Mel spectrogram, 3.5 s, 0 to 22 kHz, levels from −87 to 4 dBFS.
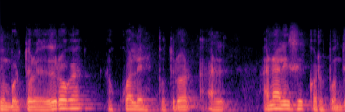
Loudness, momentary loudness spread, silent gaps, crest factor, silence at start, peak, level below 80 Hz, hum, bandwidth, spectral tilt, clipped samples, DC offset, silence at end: -22 LUFS; 10 LU; none; 16 dB; 0 s; -6 dBFS; -50 dBFS; none; 7.8 kHz; -9 dB/octave; under 0.1%; under 0.1%; 0 s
